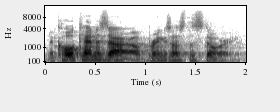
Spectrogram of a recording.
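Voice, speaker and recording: A man's voice: medium pitch, very animated, fast talker, crowd noise. Young male student news anchor. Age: young adult.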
